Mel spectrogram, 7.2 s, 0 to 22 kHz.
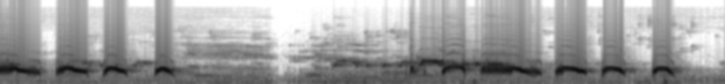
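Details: Local 'kuk 3' spotted dove (derkuku), excited and in breeding condition: a phrase of low hooting coos ending in three bowed notes, a gap with faint hum, then a fresh phrase with a lengthened coo and three more short ones.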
